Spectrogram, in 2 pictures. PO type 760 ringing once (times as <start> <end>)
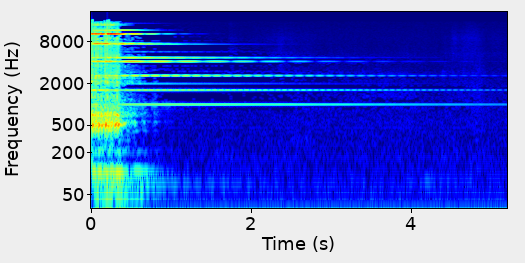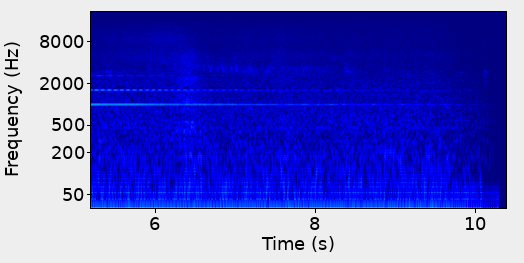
0.0 1.4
